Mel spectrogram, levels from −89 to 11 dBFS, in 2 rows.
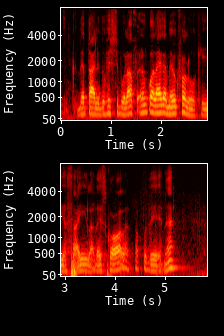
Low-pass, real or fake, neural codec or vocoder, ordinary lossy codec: none; real; none; none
